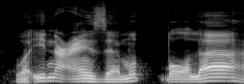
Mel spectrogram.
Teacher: Karena huruf lamnya ini dia dibaca idgham. Jadi huruf lamnya ini dia tidak dibaca. Makanya di sini kan tidak ada tanda bacanya kan huruf lamnya. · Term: idgham syamsiyah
